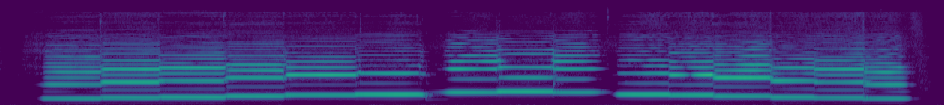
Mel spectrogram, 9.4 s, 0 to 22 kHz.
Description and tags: Clarinet - C natural minor - bad-tempo-legato
Part of the Good-sounds dataset of monophonic instrumental sounds.
instrument::clarinet
note::C
good-sounds-id::7739
mode::natural minor
Intentionally played as an example of bad-tempo-legato
clarinet, minor, scale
